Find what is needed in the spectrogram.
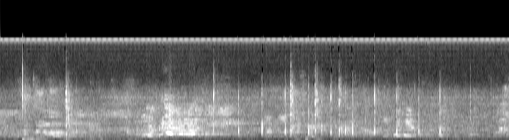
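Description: High-pitched shouting voices of players and spectators at an indoor soccer game, echoing in a large hall, with a low thump just after the start and a quick run of sharp taps in the middle.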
